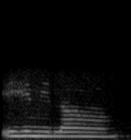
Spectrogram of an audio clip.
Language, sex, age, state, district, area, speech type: Punjabi, female, 18-30, Punjab, Muktsar, rural, conversation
